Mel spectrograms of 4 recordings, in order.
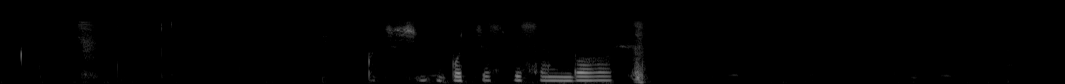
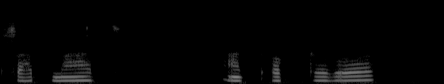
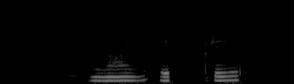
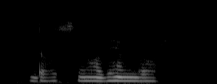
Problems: low volume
